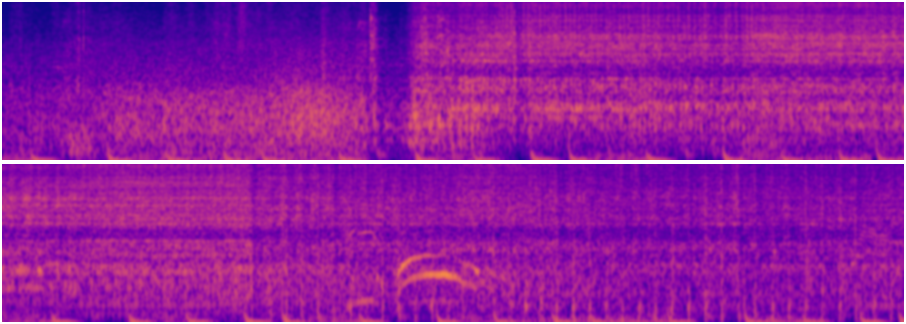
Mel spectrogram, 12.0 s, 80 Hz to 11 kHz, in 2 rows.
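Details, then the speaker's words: Mikasa 75H tamper with Robin 12D two-stroke after repair, CJY plug instead of hotter CJ8, air filter on, started without choke with the petcock off: fast, even pounding about three thumps a second, no misses; running good. "don't know where the off button is that was with the petcock gas off so actually running good"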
